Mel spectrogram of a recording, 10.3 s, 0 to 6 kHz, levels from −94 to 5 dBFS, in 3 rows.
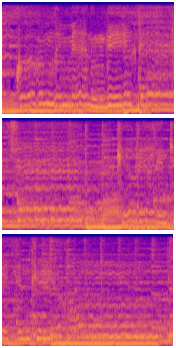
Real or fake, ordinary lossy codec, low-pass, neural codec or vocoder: fake; none; 5.4 kHz; vocoder, 44.1 kHz, 80 mel bands, Vocos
